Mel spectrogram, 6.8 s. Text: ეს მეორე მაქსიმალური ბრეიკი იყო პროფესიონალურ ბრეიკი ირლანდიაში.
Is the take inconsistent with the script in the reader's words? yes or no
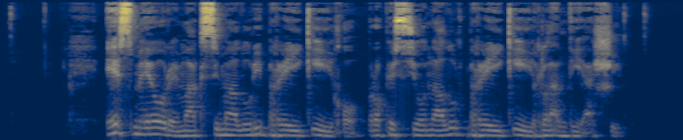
no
